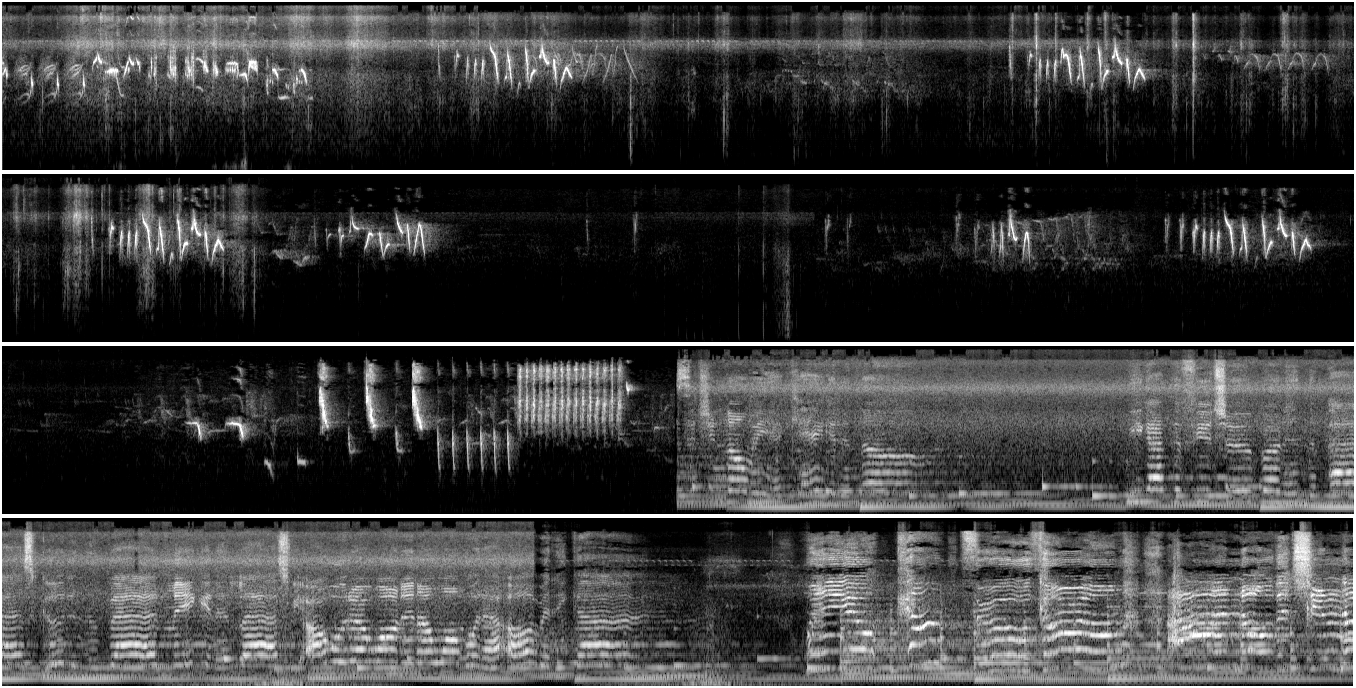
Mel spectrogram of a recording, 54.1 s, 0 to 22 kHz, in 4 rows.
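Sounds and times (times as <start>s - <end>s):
birds chirping and trilling: 0.0s - 3.2s, 4.3s - 6.5s, 28.4s - 48.9s.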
